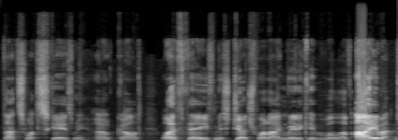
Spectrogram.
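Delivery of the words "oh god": ordinary talk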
